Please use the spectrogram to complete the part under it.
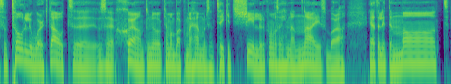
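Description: A man's voice: mid-range voice, warm tone, smooth, no echo, studio quality, lightly acted. A man voicing a trendy young woman who gushes about her workout, dropping English words into her Swedish.

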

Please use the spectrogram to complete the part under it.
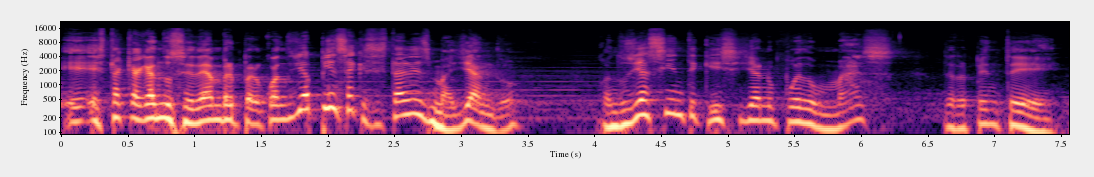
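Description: Slangy Mexican man with a gravelly voice. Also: on the high side. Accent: Mexican Spanish. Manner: slangy, animated, quick asides. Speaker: podcast host, storyteller. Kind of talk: casual retelling of a folk tale.

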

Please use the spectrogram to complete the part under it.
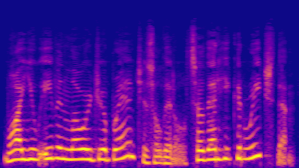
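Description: A woman voicing a vain, haughty fir tree in a high, smug, mocking voice while reading a Christmas story aloud. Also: lively intonation, normal speed, mellow, no room sound. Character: haughty smug fir tree, female-sounding, sharp-tongued.

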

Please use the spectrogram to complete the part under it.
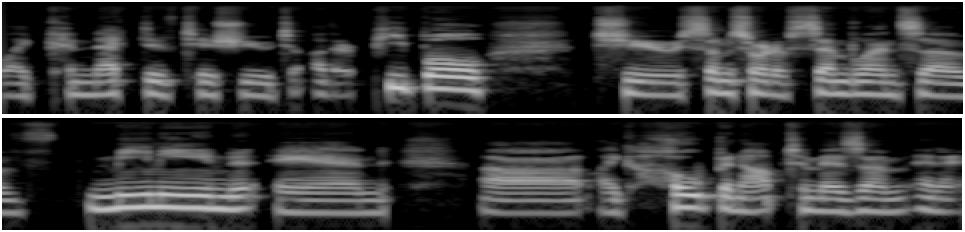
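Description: A man in his thirties co-hosts a podcast, rambling reflectively through casual chat with plenty of filler words. His voice is mid-range, and the recording has no room sound.

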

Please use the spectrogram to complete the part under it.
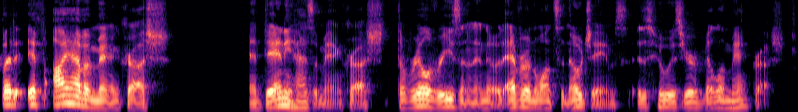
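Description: A man's voice: fairly low pitch, lively intonation, normal speed. A man co-hosting a football podcast, chatting enthusiastically and laughing easily. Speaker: podcast co-host. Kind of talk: casual football chat.

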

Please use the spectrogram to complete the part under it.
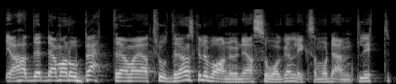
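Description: A man's voice: fairly high pitch, steady tone. A young man chatting casually about a film, hesitant and full of fillers. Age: young adult. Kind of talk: casual chat.

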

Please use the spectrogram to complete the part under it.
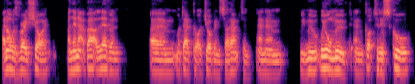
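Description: A middle-aged Welshman, a guest on a podcast, reflects aloud in interview fashion, full of fillers and restarts. His voice is lowish and darkish in tone, with fairly even intonation at a normal speed.

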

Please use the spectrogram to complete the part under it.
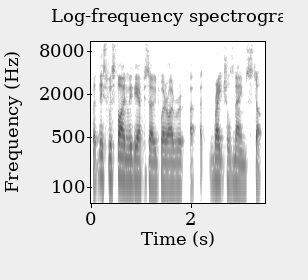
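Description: A relaxed man talking casually on a podcast, recapping scenes and sharing his notes. His voice sits in an ordinary middle pitch, easygoing, with the odd swear word dropped in. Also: fast talker. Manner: relaxed, conversational, occasional swearing. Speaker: podcast co-host. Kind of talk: casual TV review chat.

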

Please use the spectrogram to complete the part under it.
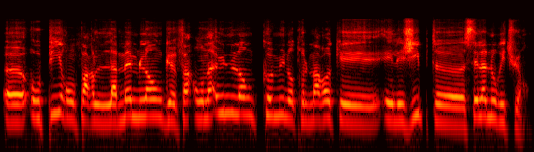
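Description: A man hosts a podcast in a loose, friendly way, filling pauses with hesitations. His voice sits a little high yet sounds mellow, recorded dry and close. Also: no echo, muffled recording. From Morocco. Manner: friendly, chatty, many fillers. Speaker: podcast host. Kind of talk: casual podcast chat.

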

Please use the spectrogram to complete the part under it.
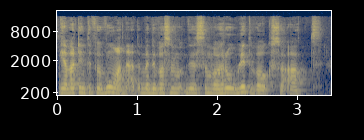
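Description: Animated Swedish-speaking woman telling a story. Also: mid-range voice. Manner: animated storyteller, quoting others. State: pregnant. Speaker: podcast co-host. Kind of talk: casual storytelling chat.

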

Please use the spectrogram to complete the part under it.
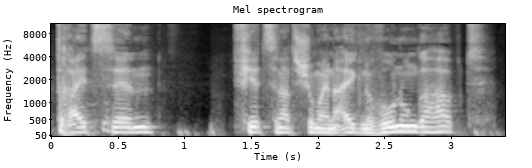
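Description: A man co-hosting a podcast chats casually and tells a personal story in colloquial street slang, calling his listeners "brother." His voice is medium-pitched with fairly even intonation and a moderate pace, and there's a slight hiss or hum.

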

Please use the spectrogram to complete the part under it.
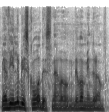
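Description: A man, a former police officer reflecting candidly on his life in an interview, with frequent pauses and hesitations. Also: medium pitch, steady tone, gravelly, mellow, no room sound. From Stockholm, Sweden.

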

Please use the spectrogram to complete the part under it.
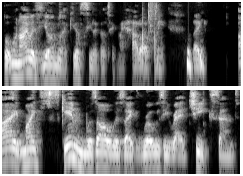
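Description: A man's voice: mid-range voice, moderate pace, slightly rough. A man in his thirties with an Irish accent, a radio presenter chatting casually as an interview guest, rambling and self-deprecating. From Ireland.

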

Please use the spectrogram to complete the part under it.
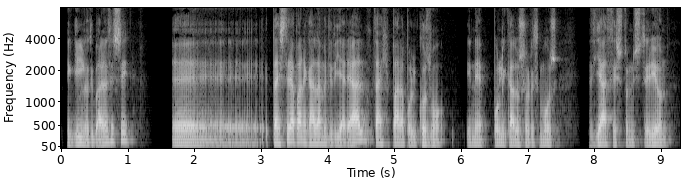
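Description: Male sports podcast host from Greece, lowish voice, chatty, loves a side story. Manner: chatty, jokey, loose asides. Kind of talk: casual sports talk.

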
